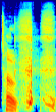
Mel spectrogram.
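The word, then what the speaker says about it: Thoth: what God of Li it might be pronounced tote and it's the Ibis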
